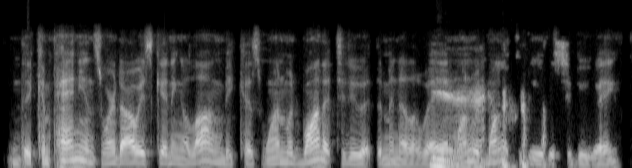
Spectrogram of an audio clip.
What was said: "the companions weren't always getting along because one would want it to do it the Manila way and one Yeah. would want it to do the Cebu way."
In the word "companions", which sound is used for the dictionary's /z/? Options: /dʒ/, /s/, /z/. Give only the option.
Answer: /z/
